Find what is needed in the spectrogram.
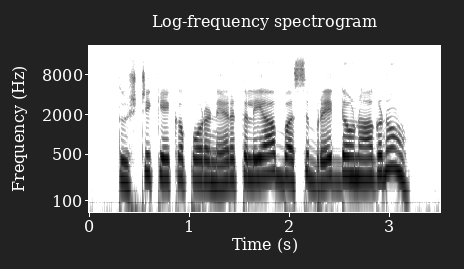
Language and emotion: Tamil, sad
